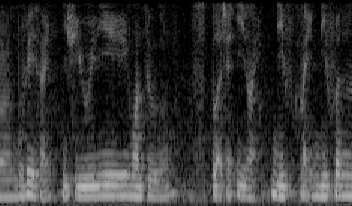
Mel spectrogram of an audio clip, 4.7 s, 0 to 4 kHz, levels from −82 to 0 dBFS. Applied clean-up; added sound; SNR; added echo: none; none; none; none.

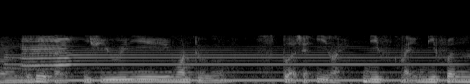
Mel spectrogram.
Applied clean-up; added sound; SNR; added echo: none; Wind instrument, woodwind instrument; 3 dB; none.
